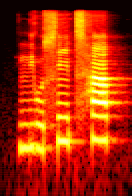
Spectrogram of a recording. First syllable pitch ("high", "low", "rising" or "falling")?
low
